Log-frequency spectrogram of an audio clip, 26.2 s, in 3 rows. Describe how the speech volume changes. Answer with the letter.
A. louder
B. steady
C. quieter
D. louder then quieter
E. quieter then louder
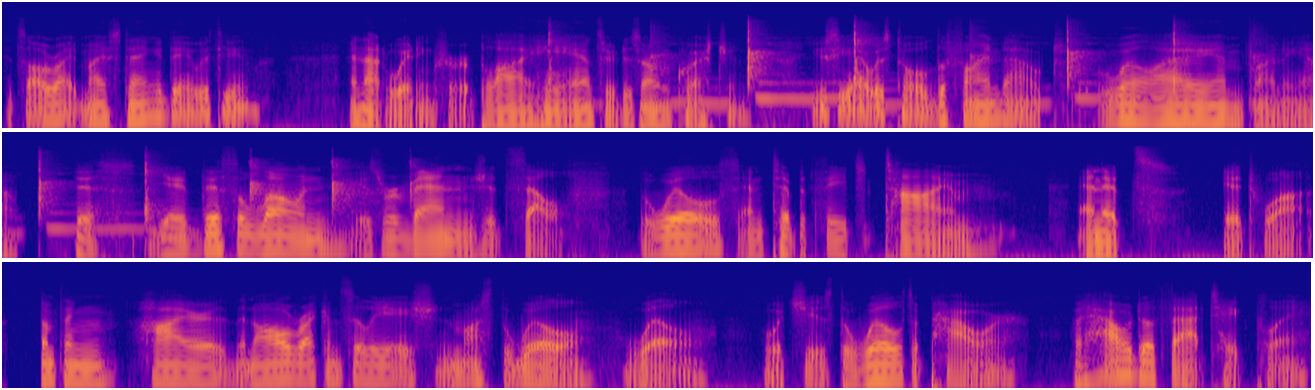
B.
